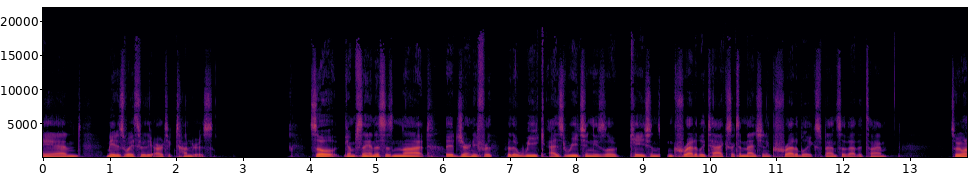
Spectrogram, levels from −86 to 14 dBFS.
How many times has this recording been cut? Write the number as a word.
six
